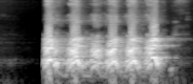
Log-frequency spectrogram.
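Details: German Shepherd at a house in Perumbavoor, Kerala, India, provoked by a stranger in a bite challenge; a rapid series of five loud harsh barks about a third of a second apart, trailing off.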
